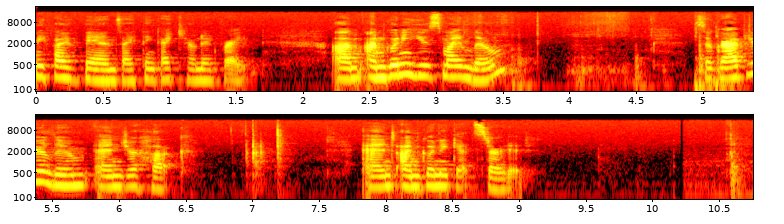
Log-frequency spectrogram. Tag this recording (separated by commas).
Speech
